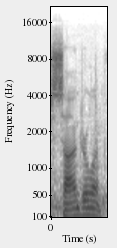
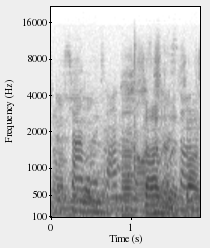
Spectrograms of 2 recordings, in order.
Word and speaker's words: Sondland: Mr. Sunderland, what's his name? How you say it? Sondland. Sondland.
